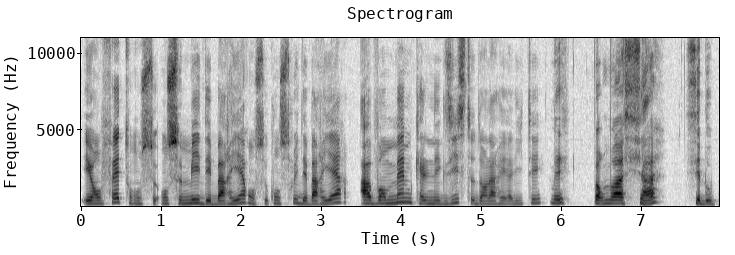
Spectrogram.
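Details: Adult woman speaking French; ordinary speech.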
